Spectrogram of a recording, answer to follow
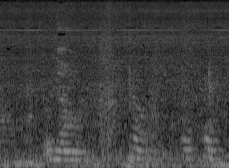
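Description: Speech only: a woman answers "No." and other voices talk quietly in the room.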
